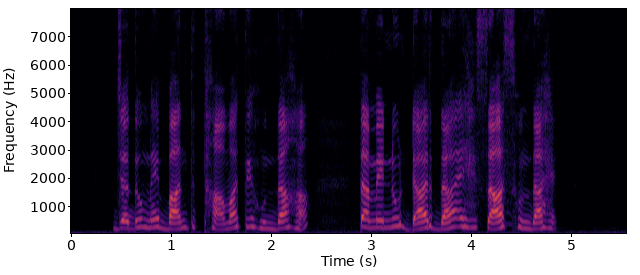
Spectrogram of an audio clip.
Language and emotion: Punjabi, fearful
